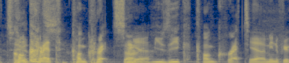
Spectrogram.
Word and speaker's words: musique concrète: in the middle to compressed concrete so yeah musique concrète yeah I mean if you're gonna try to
